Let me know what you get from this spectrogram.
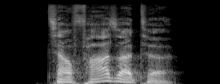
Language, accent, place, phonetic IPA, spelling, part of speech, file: German, Germany, Berlin, [t͡sɛɐ̯ˈfaːzɐtə], zerfaserte, adjective / verb, De-zerfaserte.ogg
- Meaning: inflection of zerfasern: 1. first/third-person singular preterite 2. first/third-person singular subjunctive II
